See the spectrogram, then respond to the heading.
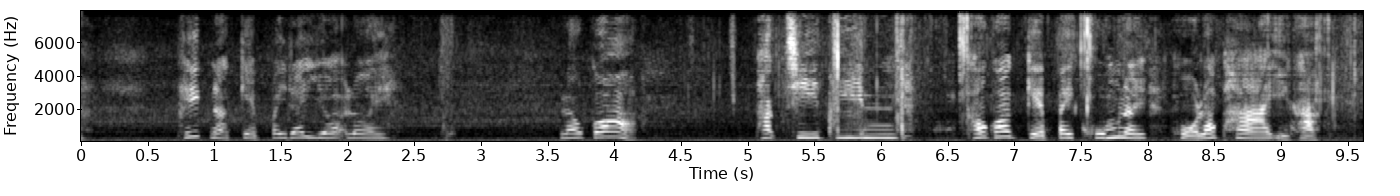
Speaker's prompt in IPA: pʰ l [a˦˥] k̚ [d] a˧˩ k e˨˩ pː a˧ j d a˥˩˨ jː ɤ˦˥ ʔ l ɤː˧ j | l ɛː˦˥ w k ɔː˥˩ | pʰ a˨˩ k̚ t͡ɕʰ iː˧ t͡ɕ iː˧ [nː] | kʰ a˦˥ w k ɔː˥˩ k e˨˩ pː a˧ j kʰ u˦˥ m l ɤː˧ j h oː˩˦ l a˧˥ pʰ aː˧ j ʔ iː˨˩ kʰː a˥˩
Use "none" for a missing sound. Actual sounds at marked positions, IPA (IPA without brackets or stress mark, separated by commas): i˦˥, n, n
